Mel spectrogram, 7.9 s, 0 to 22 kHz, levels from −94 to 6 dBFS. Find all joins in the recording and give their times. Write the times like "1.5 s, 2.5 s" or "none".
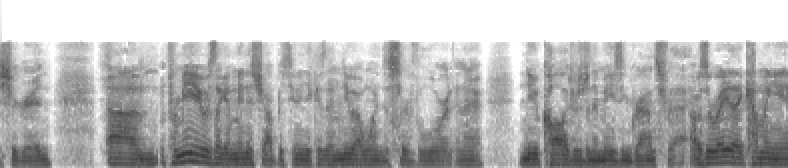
1.7 s, 5.8 s, 6.9 s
